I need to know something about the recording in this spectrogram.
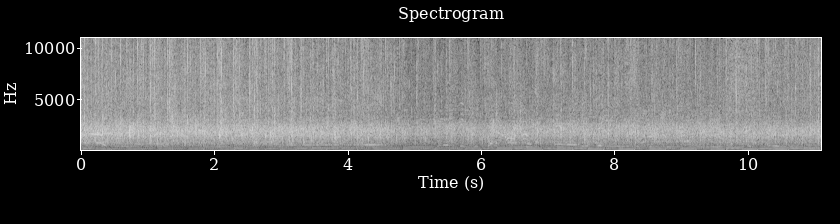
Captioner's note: applause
